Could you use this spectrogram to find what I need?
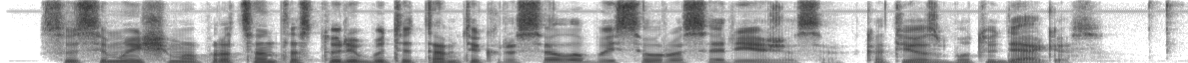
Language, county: Lithuanian, Klaipėda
